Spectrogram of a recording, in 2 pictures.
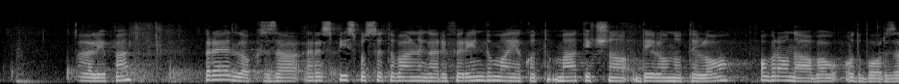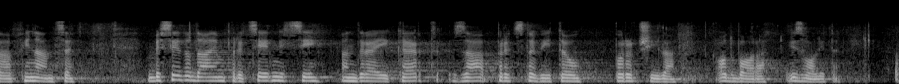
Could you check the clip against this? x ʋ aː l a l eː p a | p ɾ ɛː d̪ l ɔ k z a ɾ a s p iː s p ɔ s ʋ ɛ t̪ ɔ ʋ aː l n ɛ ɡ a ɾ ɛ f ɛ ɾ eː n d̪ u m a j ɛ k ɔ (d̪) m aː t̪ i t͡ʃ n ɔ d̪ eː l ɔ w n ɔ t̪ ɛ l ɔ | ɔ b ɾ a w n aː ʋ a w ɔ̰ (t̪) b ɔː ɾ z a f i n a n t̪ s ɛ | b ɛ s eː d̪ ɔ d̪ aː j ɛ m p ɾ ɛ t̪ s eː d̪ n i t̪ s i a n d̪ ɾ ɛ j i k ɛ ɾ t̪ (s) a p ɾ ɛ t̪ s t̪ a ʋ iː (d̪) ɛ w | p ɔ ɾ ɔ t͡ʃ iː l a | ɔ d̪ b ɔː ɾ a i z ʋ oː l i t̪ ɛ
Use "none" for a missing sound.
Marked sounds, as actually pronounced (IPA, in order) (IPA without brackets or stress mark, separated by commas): t̪, d̪, z, t̪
